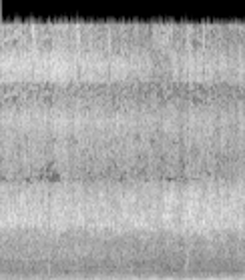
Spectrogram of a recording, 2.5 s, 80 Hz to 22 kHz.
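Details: SCCA E-Production RX7 rotary at its first start after a rebuild with rewired direct-fire ignition, a new rejetted Weber carb and an external oiling system. A smooth, even note holds steady under a light rev with no misses or rattles; healthy.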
